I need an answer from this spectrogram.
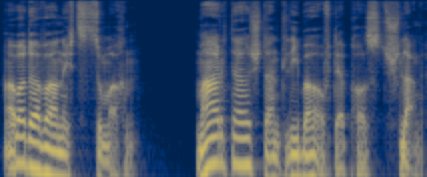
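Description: Brief: male audiobook narrator, expressive and measured, gravelly edge. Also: lowish voice. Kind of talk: scripted narration.

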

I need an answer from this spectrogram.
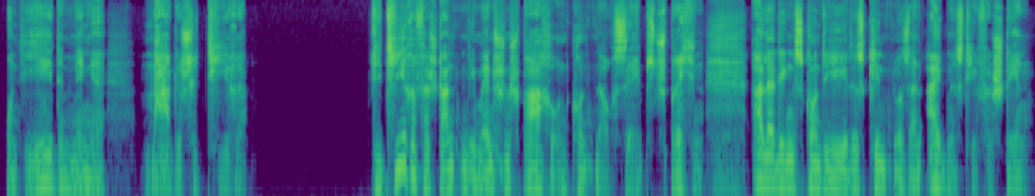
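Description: A man narrating a children's audiobook in an expressive storytelling manner. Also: low-pitched, husky, dry recording, studio quality.

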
